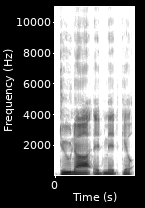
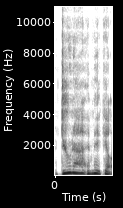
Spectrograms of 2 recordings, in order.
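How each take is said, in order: First: Said in the usual way. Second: Higher, mock adjuster yelling; imitated yell. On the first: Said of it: "the insurance adjuster is like". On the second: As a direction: yell it like the adjuster did at you. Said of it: "I remember him yelling".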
